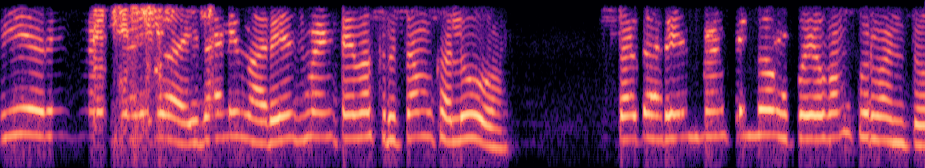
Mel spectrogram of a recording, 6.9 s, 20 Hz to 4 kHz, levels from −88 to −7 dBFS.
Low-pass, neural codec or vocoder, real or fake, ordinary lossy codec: 3.6 kHz; none; real; none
